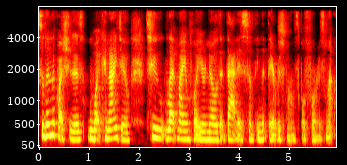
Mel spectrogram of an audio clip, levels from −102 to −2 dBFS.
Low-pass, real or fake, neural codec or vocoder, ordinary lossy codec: 7.2 kHz; real; none; AAC, 32 kbps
